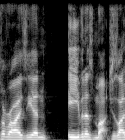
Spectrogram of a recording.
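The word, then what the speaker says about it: Virizion: were done with Verizon and yes it is pronounced Verizon even as much as I wish it wasn't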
